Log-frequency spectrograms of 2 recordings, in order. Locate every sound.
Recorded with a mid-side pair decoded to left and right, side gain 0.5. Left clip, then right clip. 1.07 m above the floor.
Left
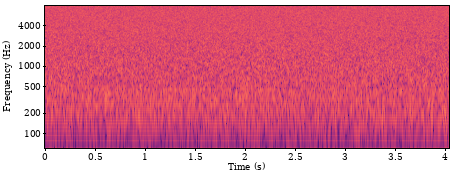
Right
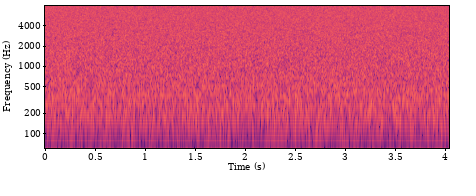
Only background noise.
